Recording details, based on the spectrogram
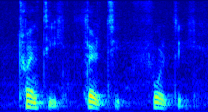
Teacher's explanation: with the T numbers, you stress the first syllable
